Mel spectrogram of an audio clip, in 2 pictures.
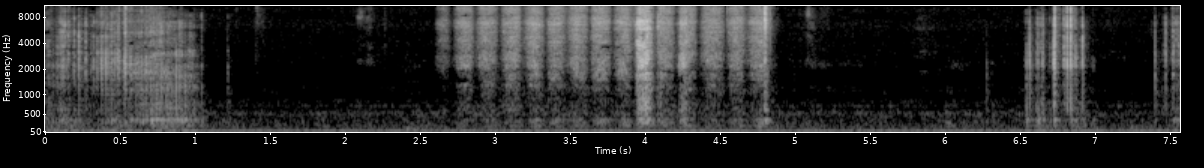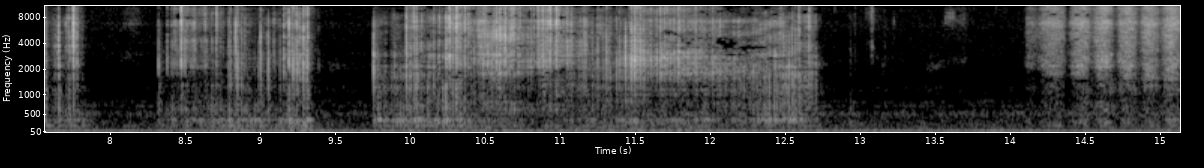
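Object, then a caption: Faux leather padded chair back. A long acrylic nail rubs and scratches across the pebbled texture of a large, flat black faux-leather panel, apparently a padded chair back. Bursts of soft, hissy scratching come and go in separate strokes over a steady low hum.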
